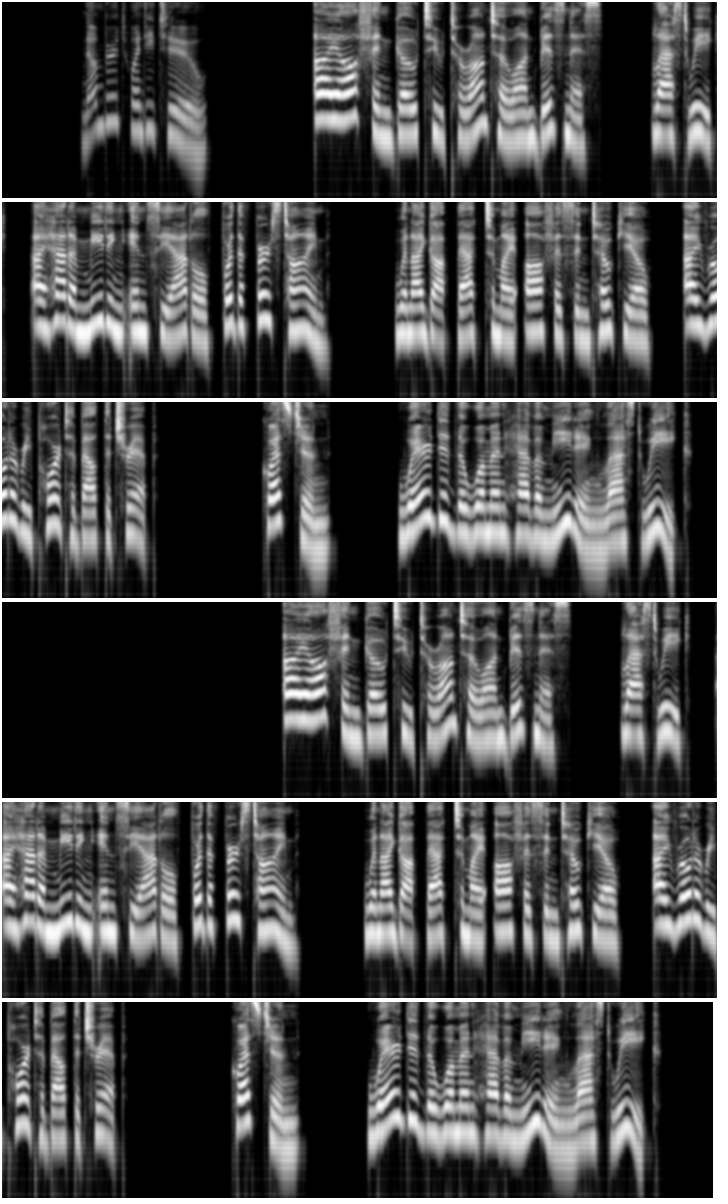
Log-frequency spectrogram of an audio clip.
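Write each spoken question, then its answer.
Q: Where did the woman have a meeting last week?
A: In Seattle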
